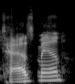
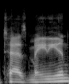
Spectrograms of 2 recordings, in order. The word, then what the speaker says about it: Tasman: Is it Tasman? Yeah, because my brain keeps saying Tasmanian because that makes sense as an American, and it's an Australian, but Tasman. Upcoming Tasman pickup truck.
